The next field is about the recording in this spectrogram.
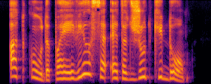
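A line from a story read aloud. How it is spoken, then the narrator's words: Woman's exclamation. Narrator (Russian): воскликнула одна дамочка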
